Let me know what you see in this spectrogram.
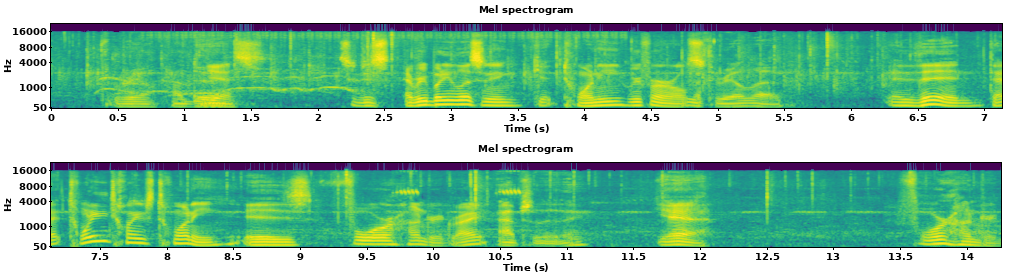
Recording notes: their small audience, as they smoke around the camp fire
